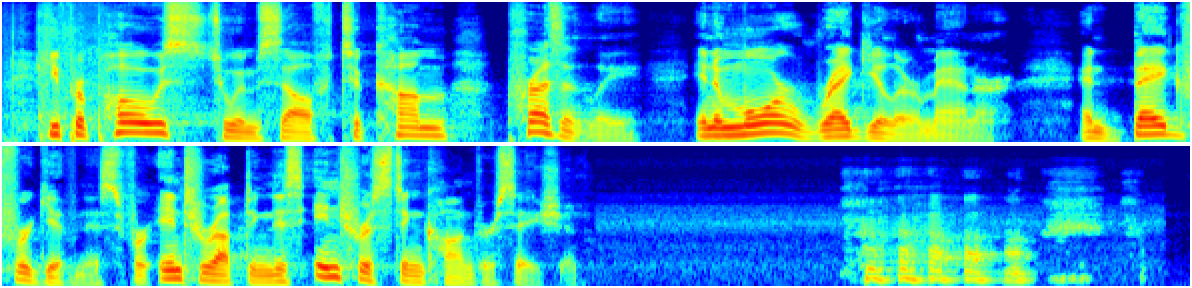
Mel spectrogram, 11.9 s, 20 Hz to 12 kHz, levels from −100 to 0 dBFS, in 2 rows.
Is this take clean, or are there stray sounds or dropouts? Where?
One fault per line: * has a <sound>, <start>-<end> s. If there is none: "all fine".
* has a laugh, 10.1-11.7 s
